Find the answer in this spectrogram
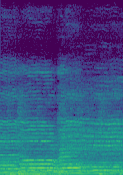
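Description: A woman singing a slow worship song into a handheld microphone, holding long notes.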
